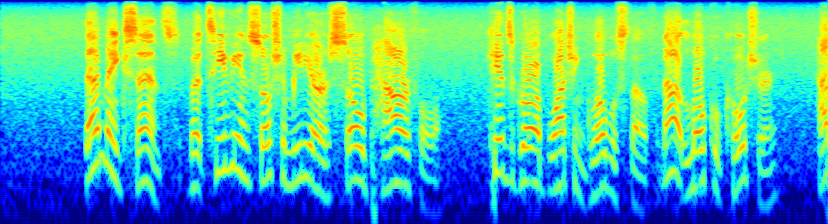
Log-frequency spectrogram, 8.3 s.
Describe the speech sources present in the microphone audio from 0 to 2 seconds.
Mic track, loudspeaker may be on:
user only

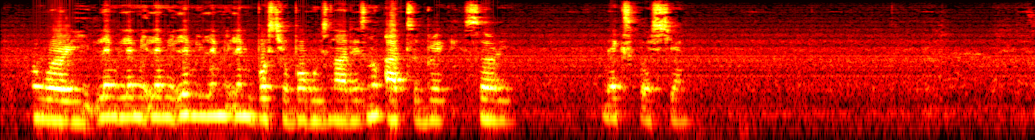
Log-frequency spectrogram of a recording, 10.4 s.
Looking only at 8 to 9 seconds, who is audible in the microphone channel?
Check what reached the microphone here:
neither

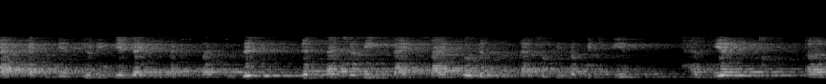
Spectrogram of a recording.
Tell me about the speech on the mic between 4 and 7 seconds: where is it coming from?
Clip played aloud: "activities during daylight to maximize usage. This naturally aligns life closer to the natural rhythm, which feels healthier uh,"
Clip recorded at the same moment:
echo only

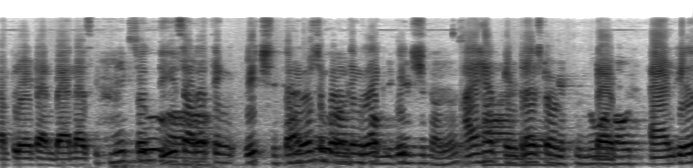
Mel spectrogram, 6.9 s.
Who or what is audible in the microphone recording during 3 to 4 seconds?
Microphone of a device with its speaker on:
both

